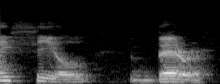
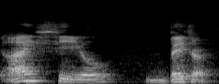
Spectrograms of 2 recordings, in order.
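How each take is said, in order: First: It is said in an American accent. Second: It is said in a British accent. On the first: "Just British and American accent" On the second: "Just British and American accent"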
